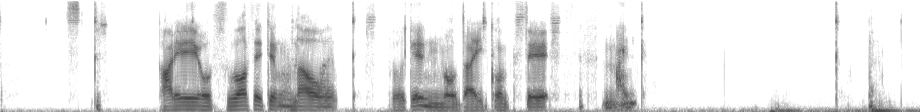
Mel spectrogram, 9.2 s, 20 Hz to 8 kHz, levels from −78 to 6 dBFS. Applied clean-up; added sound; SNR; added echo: neural diffusion model UNIVERSE++.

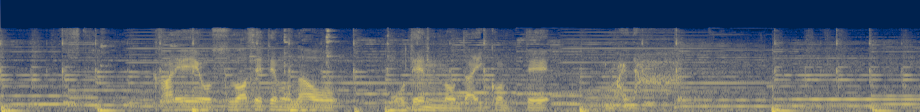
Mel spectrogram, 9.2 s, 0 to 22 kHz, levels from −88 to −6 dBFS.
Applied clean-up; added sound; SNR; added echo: none; Subway, metro, underground + Bowed string instrument; 16 dB; none.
